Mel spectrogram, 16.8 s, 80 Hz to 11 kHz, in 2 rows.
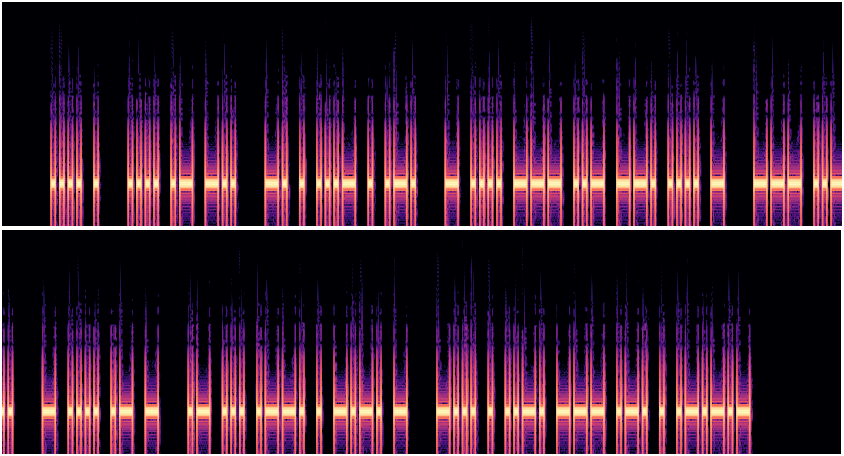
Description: Morse code, heard as a keyed tone, about 28 wpm, 700 Hz. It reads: HE HAD NEVER THOUGHT OF THAT ASPECT BEFORE.
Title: Sentences from Top 1300 Words 28wpm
